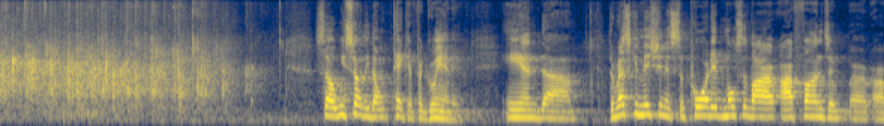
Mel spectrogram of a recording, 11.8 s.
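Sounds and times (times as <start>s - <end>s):
audience hand clapping: 0.0s - 3.7s
speech: 4.2s - 11.7s.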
